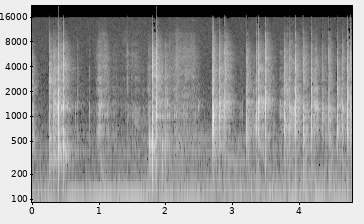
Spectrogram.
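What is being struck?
Small cardboard box.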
